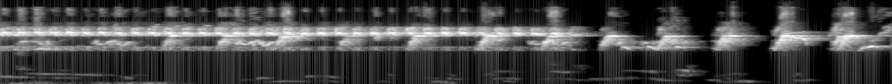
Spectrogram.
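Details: Champion greater green leafbird pouring out 'ngebren' song for stirring rivals: quick rolling notes repeated about four per second against a held high whistle, ending in separate sharp chirps.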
